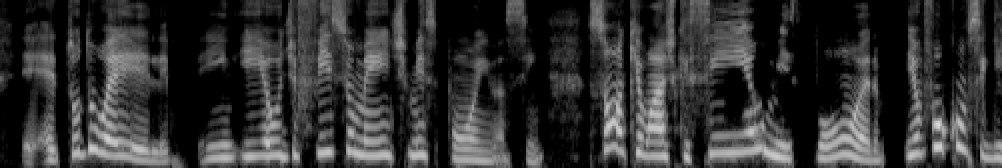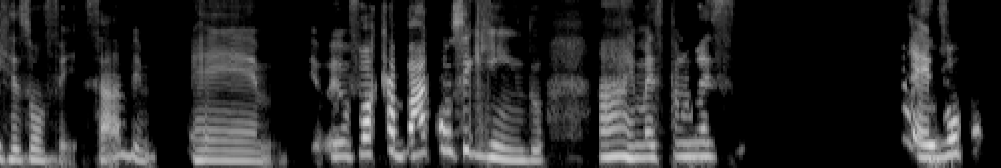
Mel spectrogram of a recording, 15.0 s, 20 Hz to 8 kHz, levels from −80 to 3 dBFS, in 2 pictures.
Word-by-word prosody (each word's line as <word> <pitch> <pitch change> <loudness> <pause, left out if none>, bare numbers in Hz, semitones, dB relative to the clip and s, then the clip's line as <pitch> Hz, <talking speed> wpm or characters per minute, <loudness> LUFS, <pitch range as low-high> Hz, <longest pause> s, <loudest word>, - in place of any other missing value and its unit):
e 410 - -7
e, - - -3
tudo 295 - -1
é 255 - +6
ele. 175 -8 -2 0.2
E 220 +6 -5
e - - -4
eu 255 +2 +1
dificilmente 265 0 -2
me 265 - 0
exponho, 185 -8 -5
assim. - - -11 0.4
Só 365 -1 +3
que 310 - -4
eu 255 - -3
acho 245 -1 +4
que, 230 - -4
se 295 +8 -5 0.2
eu 350 +2 +1
me 245 -6 +3
expor, 210 -3 -1 0.2
eu 275 +4 0
vou 400 +4 +5
conseguir 310 - -2
resolver, 185 -1 -4
sabe. 220 -9 -4 0.4
Eh, 175 -2 -3 0.4
eu 440 - -17
eu 245 - -3
vou 285 - +7
acabar 285 -3 +6
conseguindo. 230 - 0 0.4
Ai, 230 -1 +4
mas 220 -1 0
por 245 - -9
mais 240 +3 -2 1.3
É, 225 - +7
eu 220 - +9
vou 280 +5 +5
co 350 0 -10
245 Hz, 160 wpm, -22 LUFS, 200-285 Hz, 1.3 s, eu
